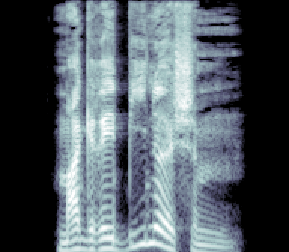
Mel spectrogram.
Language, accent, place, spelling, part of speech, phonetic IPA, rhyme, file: German, Germany, Berlin, maghrebinischem, adjective, [maɡʁeˈbiːnɪʃm̩], -iːnɪʃm̩, De-maghrebinischem.ogg
- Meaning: strong dative masculine/neuter singular of maghrebinisch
